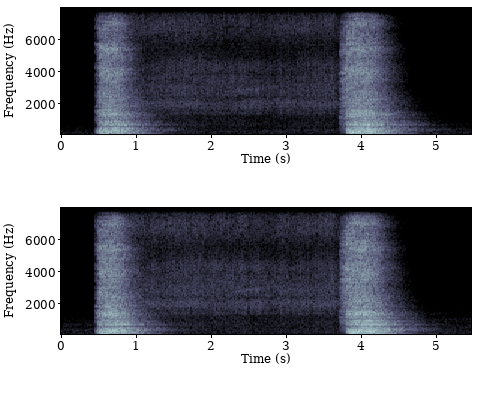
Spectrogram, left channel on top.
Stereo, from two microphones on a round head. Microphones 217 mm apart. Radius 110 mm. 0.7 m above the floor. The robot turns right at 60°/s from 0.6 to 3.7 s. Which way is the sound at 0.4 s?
15° right (ahead or behind).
